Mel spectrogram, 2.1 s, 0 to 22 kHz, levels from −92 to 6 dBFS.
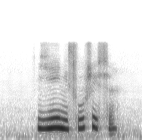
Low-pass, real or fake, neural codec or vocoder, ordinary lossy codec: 7.2 kHz; fake; codec, 24 kHz, 1.2 kbps, DualCodec; none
